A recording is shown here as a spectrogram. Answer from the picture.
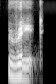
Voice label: "rid", Indian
